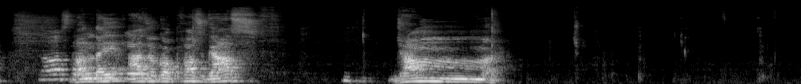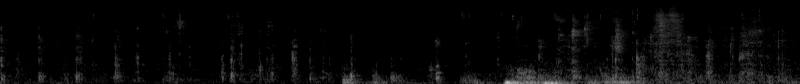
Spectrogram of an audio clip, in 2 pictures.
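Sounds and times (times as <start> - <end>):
people chewing: 4.7 - 16.0.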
